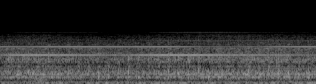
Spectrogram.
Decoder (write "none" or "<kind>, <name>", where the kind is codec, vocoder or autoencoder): none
